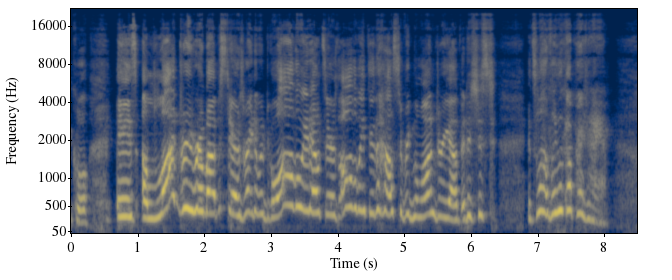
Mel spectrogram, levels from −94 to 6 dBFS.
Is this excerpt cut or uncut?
uncut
